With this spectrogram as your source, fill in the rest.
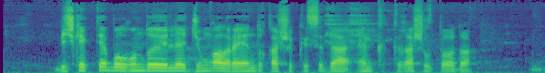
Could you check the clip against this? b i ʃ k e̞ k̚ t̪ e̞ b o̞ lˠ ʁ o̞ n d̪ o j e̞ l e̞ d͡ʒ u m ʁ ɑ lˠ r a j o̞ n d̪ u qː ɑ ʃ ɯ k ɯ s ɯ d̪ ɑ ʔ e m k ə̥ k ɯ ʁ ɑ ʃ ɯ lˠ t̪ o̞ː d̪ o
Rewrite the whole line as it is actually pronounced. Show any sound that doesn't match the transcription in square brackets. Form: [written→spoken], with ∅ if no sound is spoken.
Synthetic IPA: b i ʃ k e̞ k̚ t̪ e̞ b o̞ lˠ ʁ o̞ n d̪ o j e̞ l e̞ d͡ʒ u m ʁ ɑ lˠ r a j o̞ n d̪ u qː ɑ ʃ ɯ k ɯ s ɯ d̪ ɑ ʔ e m k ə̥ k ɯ ʁ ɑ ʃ ɯ lˠ t̪ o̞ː d̪ o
